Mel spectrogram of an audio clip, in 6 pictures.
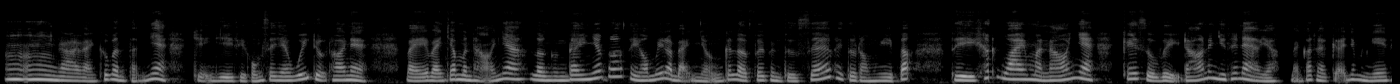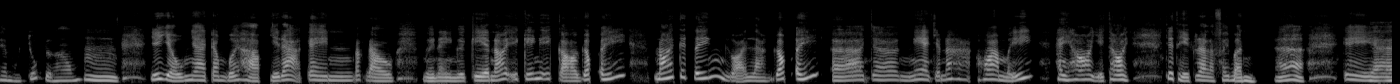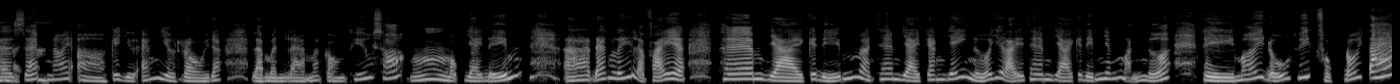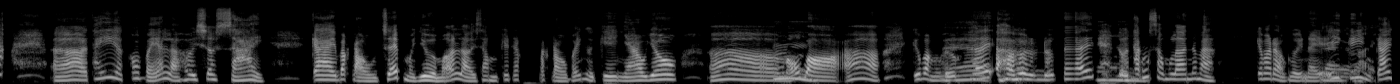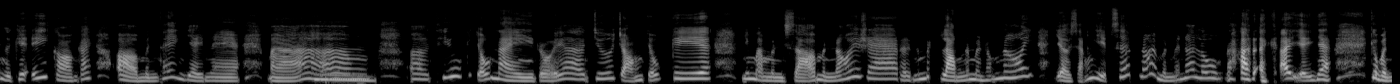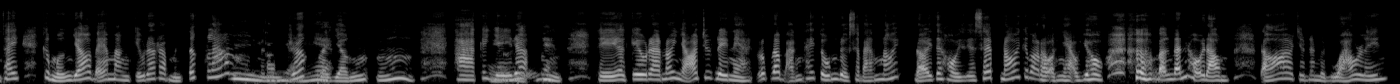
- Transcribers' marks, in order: laughing while speaking: "ờ"; "một" said as "ờn"; laughing while speaking: "đó"; laughing while speaking: "nhào vô"; chuckle
- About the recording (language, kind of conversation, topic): Vietnamese, advice, Làm sao để kiểm soát cảm xúc khi bị phê bình?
